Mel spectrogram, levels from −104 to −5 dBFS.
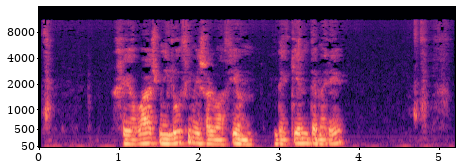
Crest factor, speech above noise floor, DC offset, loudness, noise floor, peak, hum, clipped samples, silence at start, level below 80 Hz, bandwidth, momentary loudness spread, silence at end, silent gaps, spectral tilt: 16 dB; 38 dB; under 0.1%; -21 LUFS; -57 dBFS; -6 dBFS; none; under 0.1%; 0.05 s; -48 dBFS; 11.5 kHz; 21 LU; 0.35 s; none; -7 dB/octave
